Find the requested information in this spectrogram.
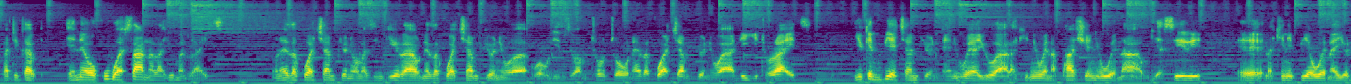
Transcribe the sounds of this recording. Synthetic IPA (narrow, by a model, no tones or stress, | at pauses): katika | ɛnɛɔkuɓwasanalahjumanɹa̰jts | unawɛzakuwat͡ʃampiɔniwamaziŋɡiɾaunawɛzakuwat͡ʃampiɔniwawa̰ulinziwam̩tʰɔtɔunawɛzakuwat͡ʃampiɔniwaɗiʄitaɾajts | jukɛnbiat͡ʃampiɔnɛniwɛjajuala̰kinihuwɛna̰paʃɔnihuwɛna̰ṵʄasiɾi | ɛlʔa̰kinipiahuwɛnahijɔ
